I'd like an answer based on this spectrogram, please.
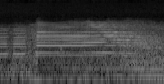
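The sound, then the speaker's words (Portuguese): Car horn blaring on a faulty car. A loud, sustained, harmonic tone wavers briefly near the start and then holds as a steady blast for about three seconds. “A única coisa que funciona é a droga da buzina.”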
